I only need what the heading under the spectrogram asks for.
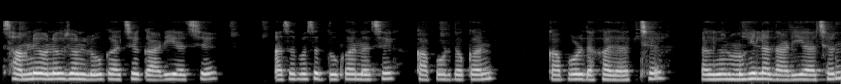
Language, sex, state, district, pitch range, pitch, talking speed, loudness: Bengali, female, West Bengal, Paschim Medinipur, 230-255 Hz, 235 Hz, 130 wpm, -16 LUFS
